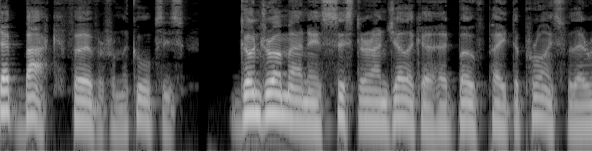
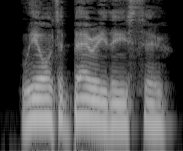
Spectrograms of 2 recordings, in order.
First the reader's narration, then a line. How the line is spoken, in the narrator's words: Kaladin mumbled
